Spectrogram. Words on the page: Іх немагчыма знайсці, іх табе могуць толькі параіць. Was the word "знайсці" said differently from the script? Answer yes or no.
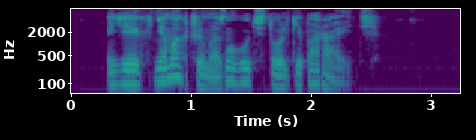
yes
